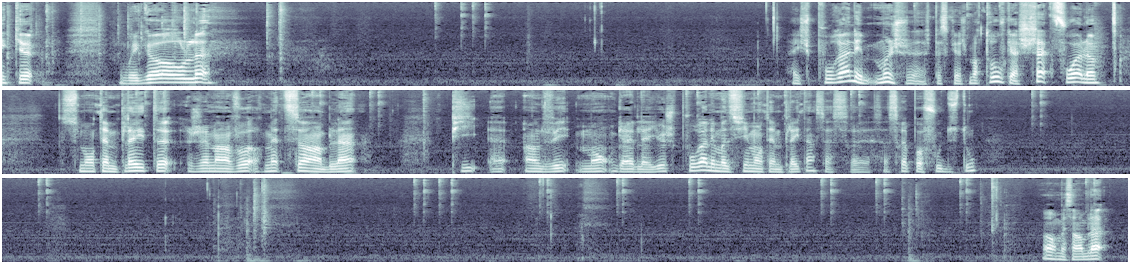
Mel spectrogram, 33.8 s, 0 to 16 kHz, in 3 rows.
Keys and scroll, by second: 0.0-2.3 typing, 2.6 Return, 5.6-6.4 typing, 25.0 ctrl+s.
